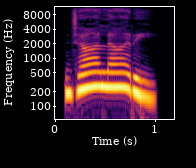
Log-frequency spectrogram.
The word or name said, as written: ಜಲರಿ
